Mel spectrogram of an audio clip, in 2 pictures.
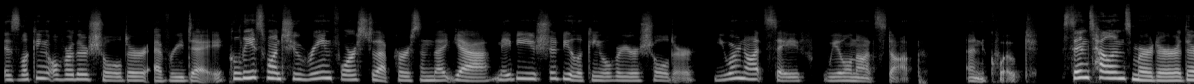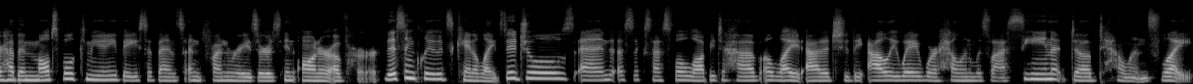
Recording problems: none

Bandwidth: 18 kHz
